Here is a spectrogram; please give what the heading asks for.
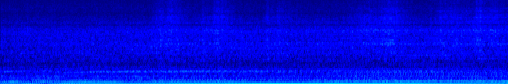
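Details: Chevy Cruze: engine catches, then a deep steady drone and strong low rumble build as throttle is applied; engine noise on start and throttle, source unclear.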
